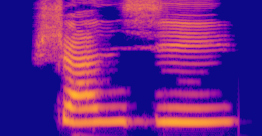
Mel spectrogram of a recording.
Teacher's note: Here shan has a high, level tone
